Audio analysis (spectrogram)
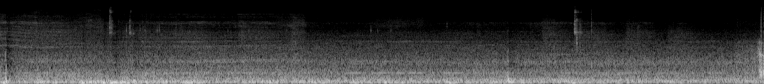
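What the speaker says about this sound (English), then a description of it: "Got a departure Southwest 1449, here we go." A Southwest airliner departs Los Angeles LAX, a steady loud broadband jet roar with deep rumble holding evenly throughout, no voices present.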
